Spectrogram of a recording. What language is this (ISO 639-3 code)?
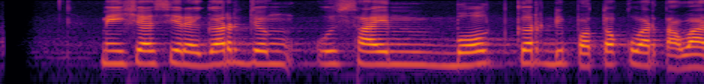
sun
